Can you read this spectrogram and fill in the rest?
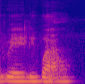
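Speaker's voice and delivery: ordinary talk, nothing marked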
